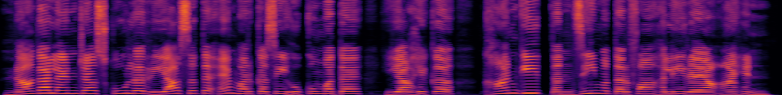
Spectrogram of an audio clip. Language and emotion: Sindhi, neutral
